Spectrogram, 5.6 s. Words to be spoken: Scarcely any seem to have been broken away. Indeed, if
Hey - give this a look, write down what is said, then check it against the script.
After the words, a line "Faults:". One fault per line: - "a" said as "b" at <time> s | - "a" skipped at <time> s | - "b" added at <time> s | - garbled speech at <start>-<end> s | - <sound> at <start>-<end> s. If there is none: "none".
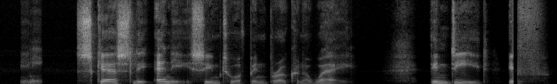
Scarcely any seem to have been broken away. Indeed, if
Faults:
- laugh at 0.2-0.4 s
- dropout at 5.1-5.2 s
